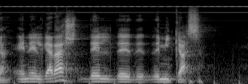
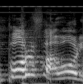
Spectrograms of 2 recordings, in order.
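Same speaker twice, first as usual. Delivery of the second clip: high, louder pleading; exasperated plea; 11 semitones higher, 6 dB louder, much slower than usual. Retold or imitated. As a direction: beg them to stop the noise. (vecino harto, súplica aguda y fuerte)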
